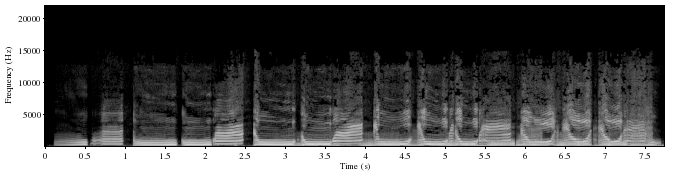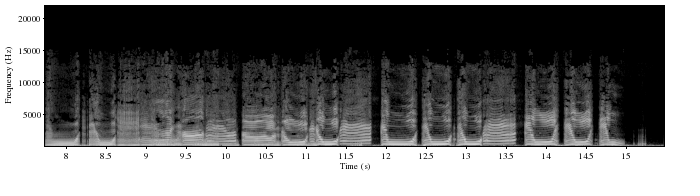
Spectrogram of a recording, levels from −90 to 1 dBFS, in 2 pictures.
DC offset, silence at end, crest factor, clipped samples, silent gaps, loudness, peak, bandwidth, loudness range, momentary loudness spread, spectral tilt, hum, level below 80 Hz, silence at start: under 0.1%; 0.05 s; 14 dB; under 0.1%; none; -24 LUFS; -10 dBFS; 13 kHz; 3 LU; 6 LU; -5 dB/octave; none; -42 dBFS; 0.1 s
